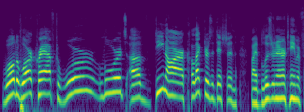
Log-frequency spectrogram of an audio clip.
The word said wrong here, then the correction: Draenor: I think it's pronounced Draenor.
